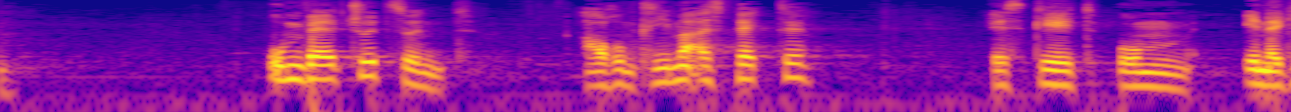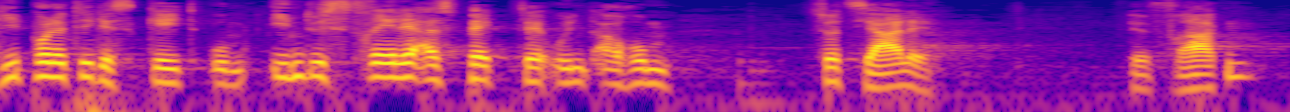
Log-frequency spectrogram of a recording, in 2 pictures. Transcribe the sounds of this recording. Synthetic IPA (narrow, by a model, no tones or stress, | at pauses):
ʔʊmvɛltʃʊt͡sʊnt | ʔaʊxʊmkl̥iːmaʔaspɛk̚tʰə | ɛsɡ̥eːtʊm | ʔenɛɐɡiːpʰolitʰiːkɛsɡ̥eːtʰʊmɪndʊstʁ̥iɛləaspɛk̚tʰəʔʊnta̰ʊxʊm | z̥ot͡sjaːlə | fʁ̥aːɡŋ̩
